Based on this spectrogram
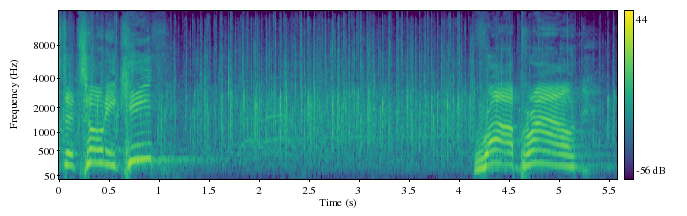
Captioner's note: audience applauding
